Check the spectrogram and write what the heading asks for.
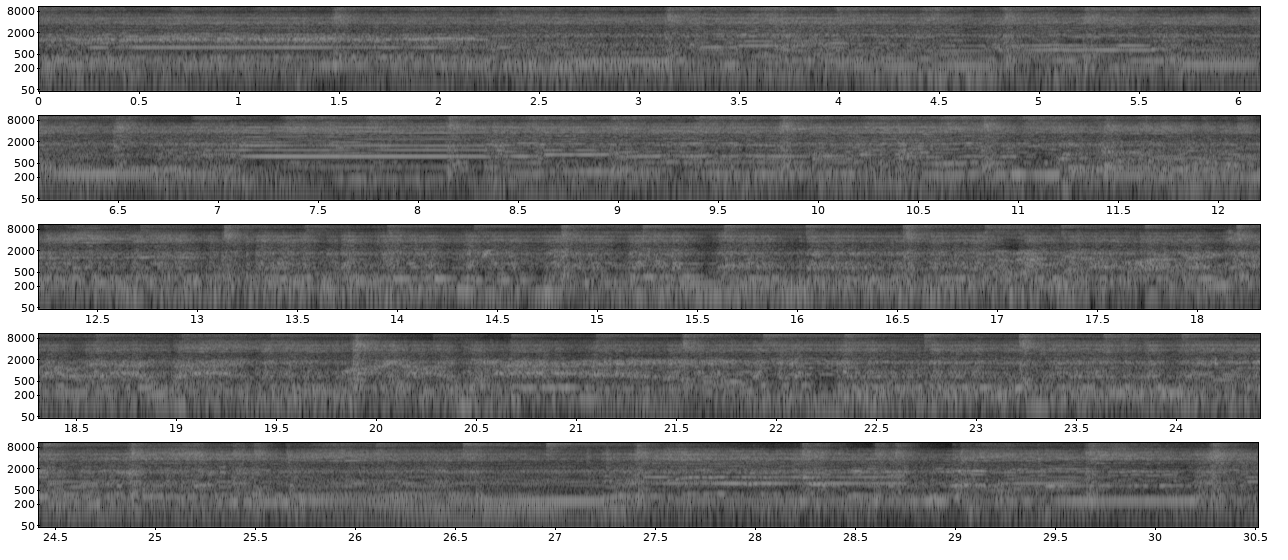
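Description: Live heavy metal band playing: distorted electric guitars, bass guitar and drum kit, with a fast, even drum beat through the middle of the passage.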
